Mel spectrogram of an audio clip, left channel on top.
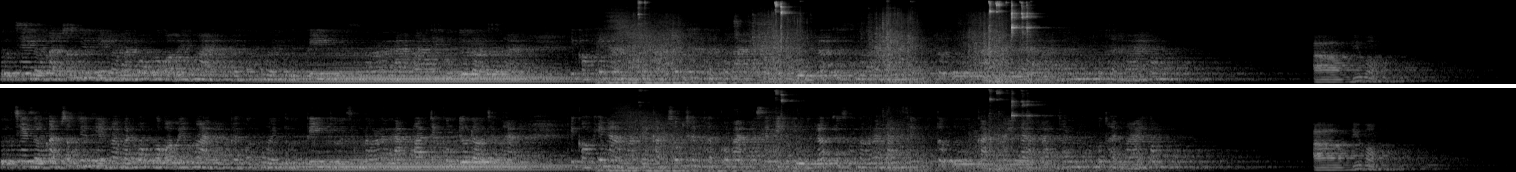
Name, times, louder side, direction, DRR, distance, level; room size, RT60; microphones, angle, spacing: voice 1, 0.0-11.7, right 1 dB, 55° right, -3 dB, 7.8 m, -36 dB
Bowed string instrument, 2.3-6.9, equal, ahead, 1.6 m, -37 dB
Sliding door, 5.5-5.6 5.9-10.8, left 12 dB, 75° left, 0.6 m, -34 dB
sound 1, 5.9-11.5, equal, 60° left, 6.4 m, -43 dB
voice 2, 13.1-13.8, right 1 dB, 30° right, 1 dB, 2.7 m, -40 dB
29.5 x 25.5 x 4.3 m, 2.5 s
head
